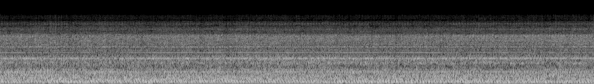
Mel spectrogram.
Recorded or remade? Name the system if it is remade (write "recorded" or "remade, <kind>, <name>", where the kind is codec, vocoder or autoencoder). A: recorded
